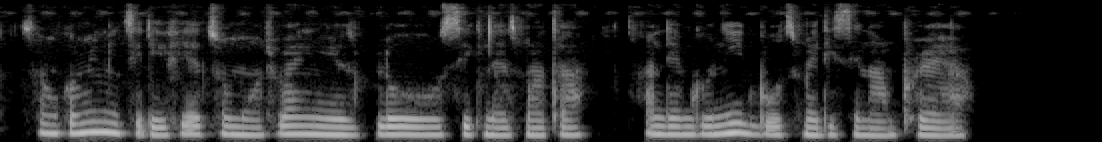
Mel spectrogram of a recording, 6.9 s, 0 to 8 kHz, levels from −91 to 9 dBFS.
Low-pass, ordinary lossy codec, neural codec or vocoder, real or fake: 7.2 kHz; none; none; real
